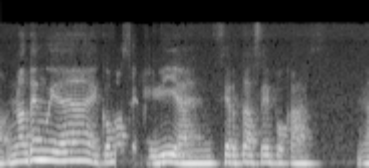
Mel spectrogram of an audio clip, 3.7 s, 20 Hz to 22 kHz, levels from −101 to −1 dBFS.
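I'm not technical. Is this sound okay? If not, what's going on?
No. From 1.17 to 1.53 s the speech sinks sharply, then returns. This is likely speech suppressed in double talk: the echo canceller mistook the talker for echo while both sides spoke. A network dropout would instead cut to total silence.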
